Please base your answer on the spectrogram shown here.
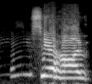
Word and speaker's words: Aesirheim: far away land of Kumo this is asheim asheim thank you you are most wonderful for helping me pronounce that correctly but any any who we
